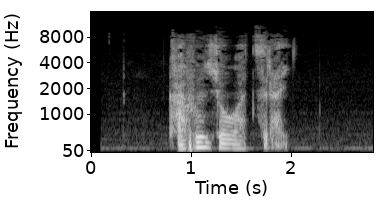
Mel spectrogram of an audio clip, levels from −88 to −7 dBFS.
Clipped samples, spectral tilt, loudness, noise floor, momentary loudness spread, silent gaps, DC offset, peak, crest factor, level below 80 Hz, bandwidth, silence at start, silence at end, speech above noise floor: under 0.1%; -5 dB/octave; -24 LUFS; -56 dBFS; 13 LU; none; under 0.1%; -2 dBFS; 24 dB; -50 dBFS; 11 kHz; 0.8 s; 0.8 s; 33 dB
